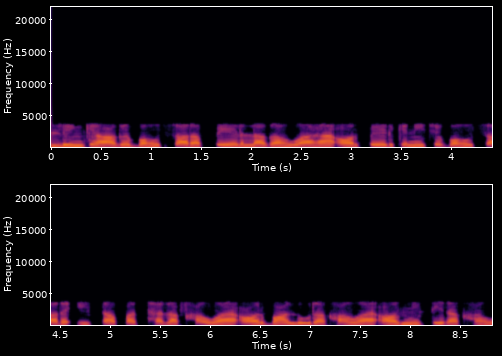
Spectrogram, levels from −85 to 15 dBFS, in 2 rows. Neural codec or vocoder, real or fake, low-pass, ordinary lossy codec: none; real; 3.6 kHz; none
